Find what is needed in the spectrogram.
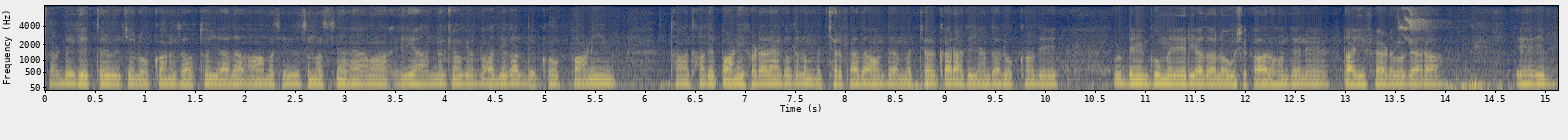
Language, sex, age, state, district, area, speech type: Punjabi, male, 18-30, Punjab, Fatehgarh Sahib, rural, spontaneous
